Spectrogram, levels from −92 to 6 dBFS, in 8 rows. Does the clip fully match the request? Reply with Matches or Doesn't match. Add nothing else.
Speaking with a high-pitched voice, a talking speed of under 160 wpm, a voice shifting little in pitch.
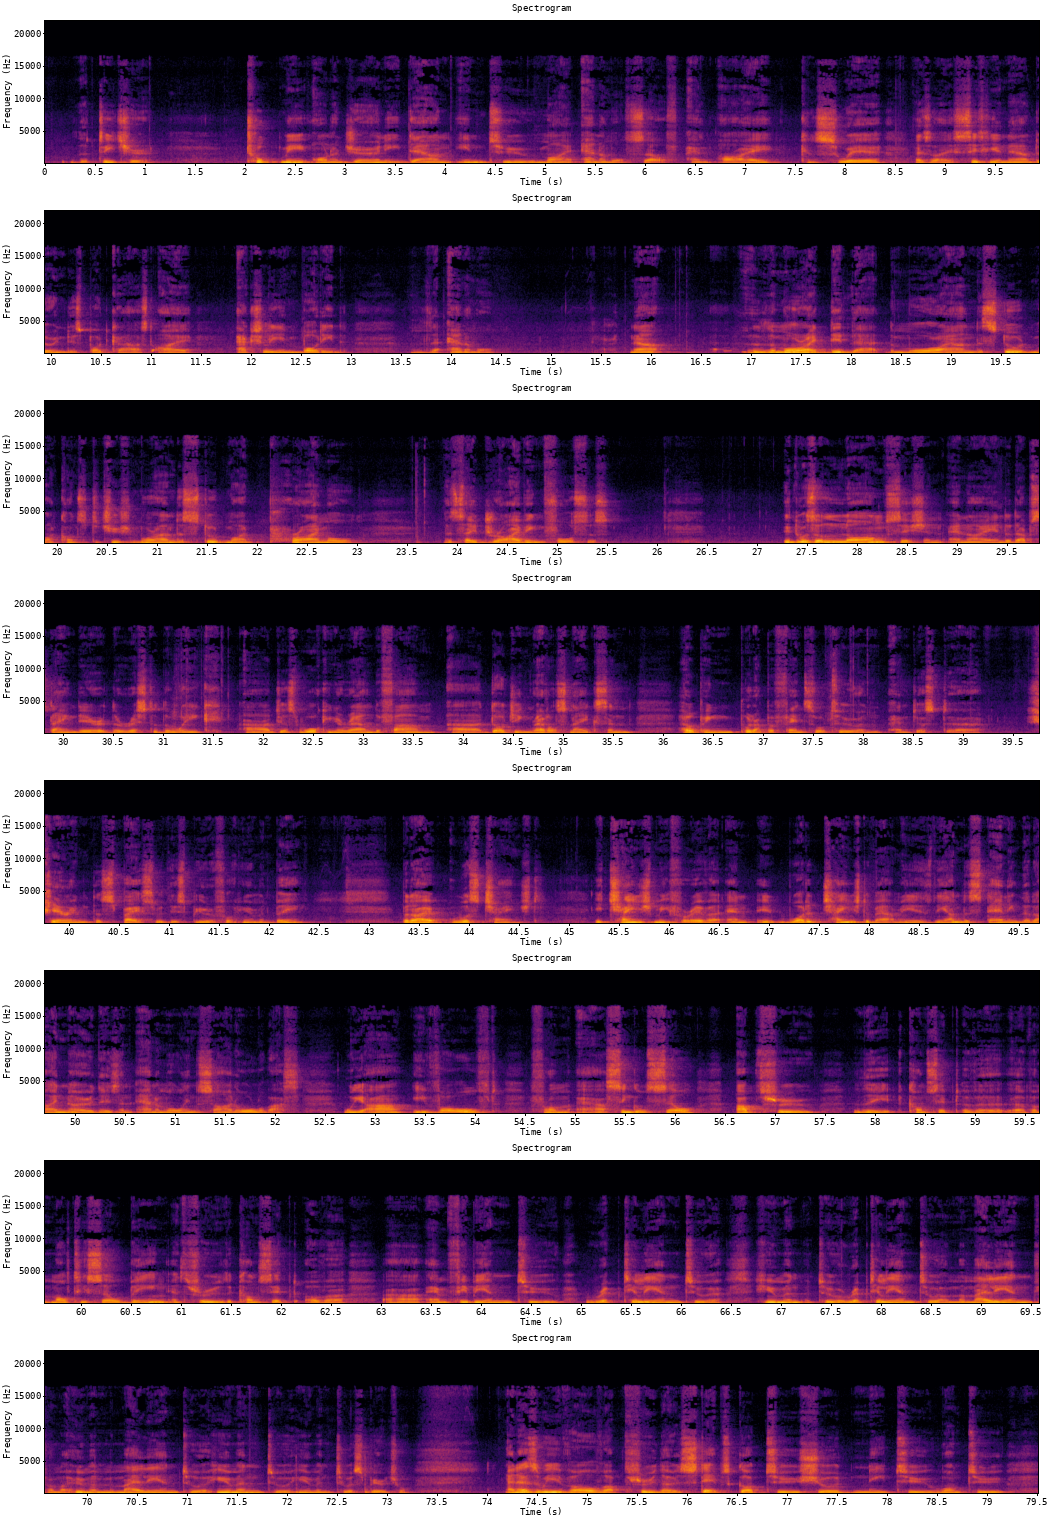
Doesn't match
